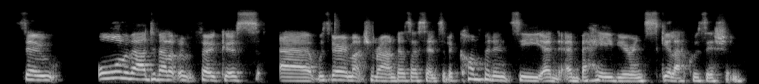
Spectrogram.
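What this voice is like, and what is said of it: Slight Australian accent. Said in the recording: “I detect a slight Australian accent in there somewhere”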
